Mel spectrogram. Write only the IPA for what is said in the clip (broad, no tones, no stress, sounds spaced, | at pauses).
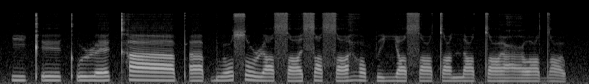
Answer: i kʼ ɪː kʼ u ɭ ɛ kʰ aː pʼ a ɓ u sˤ u ɭ ɛ sˤ ɛ s i sˤ ɛ ɦ ɔ p ɪ ʎ ɪ sˤ ɛ tˤ u n a tˤ ɛ ʕ ɔ dˤ o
